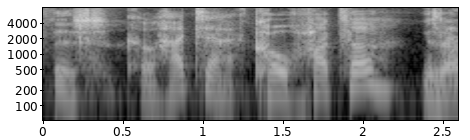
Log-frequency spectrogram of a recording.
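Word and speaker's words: Cohutta: She is an American actress, television personality, singer, and philanthropist born in how do I pronounce this? Kohhata. Kohhata. Is that right? Yes. Kohhata.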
